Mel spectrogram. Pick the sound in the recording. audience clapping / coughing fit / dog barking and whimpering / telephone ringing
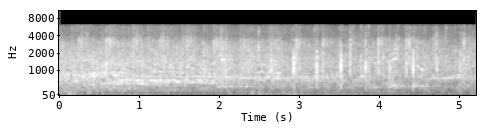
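audience clapping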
